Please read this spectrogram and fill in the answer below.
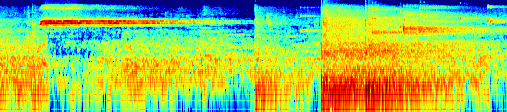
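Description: A whistle blown in one long, steady, shrill note for about three seconds. About five seconds in, crowd noise rises suddenly, with more shrill whistle tones over it.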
